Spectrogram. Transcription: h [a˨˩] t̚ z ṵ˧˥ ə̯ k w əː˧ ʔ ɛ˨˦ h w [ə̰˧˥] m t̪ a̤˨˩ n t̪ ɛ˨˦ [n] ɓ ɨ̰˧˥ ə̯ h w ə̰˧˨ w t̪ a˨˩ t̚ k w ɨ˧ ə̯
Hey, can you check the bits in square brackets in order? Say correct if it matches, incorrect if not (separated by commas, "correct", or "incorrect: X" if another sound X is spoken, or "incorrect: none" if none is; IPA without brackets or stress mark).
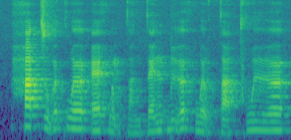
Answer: incorrect: a˦˥, incorrect: ə̰˧˨, correct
